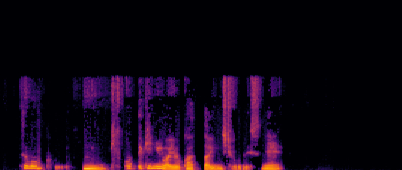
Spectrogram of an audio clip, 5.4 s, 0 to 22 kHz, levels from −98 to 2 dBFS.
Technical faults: repeated packet loss (robotic sound); short concealed packet loss

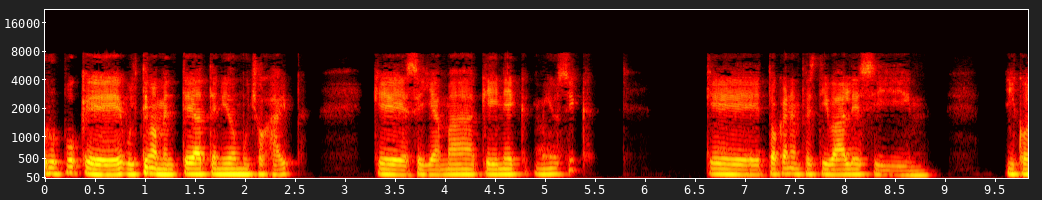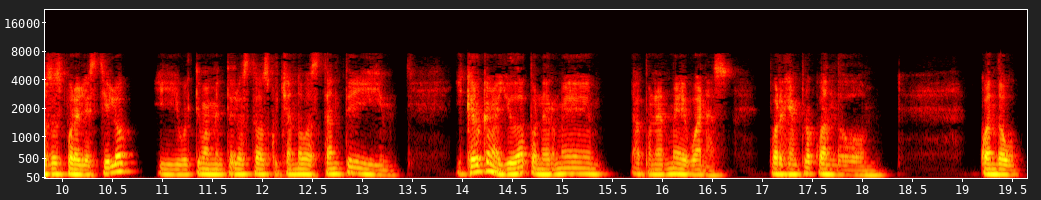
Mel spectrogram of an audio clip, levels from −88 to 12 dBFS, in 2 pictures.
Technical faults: low-delay AAC compression; AAC frame loss with concealment

